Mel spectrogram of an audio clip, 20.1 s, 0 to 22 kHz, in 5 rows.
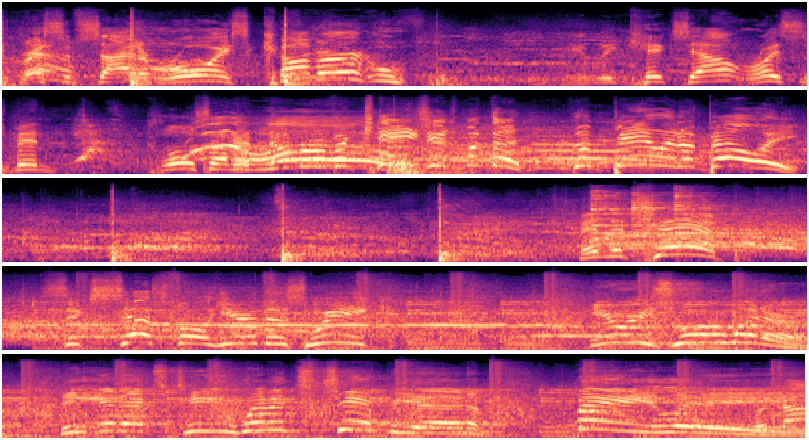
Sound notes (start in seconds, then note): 10.9 bell ringing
